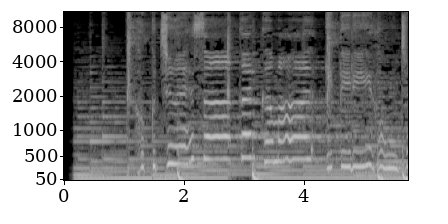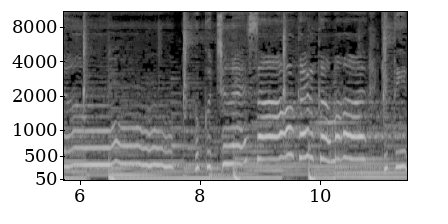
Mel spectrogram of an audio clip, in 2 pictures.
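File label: song female version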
